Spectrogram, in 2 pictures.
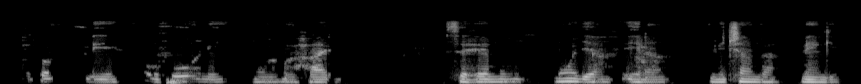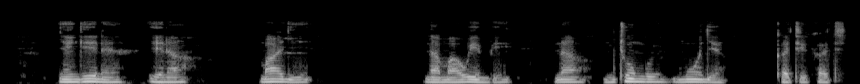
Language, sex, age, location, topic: Swahili, female, 18-24, Mombasa, government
